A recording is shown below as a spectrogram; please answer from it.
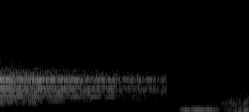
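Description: The last held chord of an electronic intro jingle dying away and cutting off about three-quarters of the way through, followed by near silence.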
